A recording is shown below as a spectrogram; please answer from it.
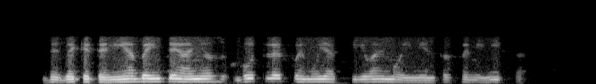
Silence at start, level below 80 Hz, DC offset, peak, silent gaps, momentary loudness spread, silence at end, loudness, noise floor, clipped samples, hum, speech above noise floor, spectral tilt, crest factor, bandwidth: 0.45 s; -54 dBFS; under 0.1%; -2 dBFS; none; 15 LU; 0.95 s; -16 LUFS; -82 dBFS; under 0.1%; none; 67 dB; -11 dB/octave; 14 dB; 3.8 kHz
